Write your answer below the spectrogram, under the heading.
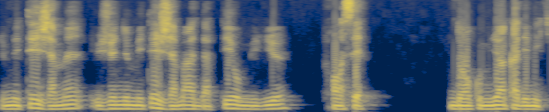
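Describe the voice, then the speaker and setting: A man with a Cameroonian accent speaks at a moderate pace in a very deep, low, dark, mellow voice, monotone and flat, with very even loudness and long, frequent pauses. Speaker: young professional sharing experience. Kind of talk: casual podcast discussion.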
